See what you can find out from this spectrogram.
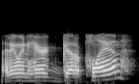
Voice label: request plan, vo fem; agents; Source Model Packs; Counter Strike Model Pack; CS2

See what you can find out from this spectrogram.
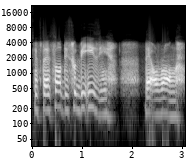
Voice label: round winning, fem; vo

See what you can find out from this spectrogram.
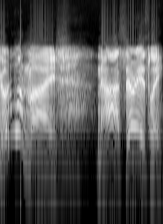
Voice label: sees enemy killed, professional epic; vo; Counter Strike Model Pack; CS:GO

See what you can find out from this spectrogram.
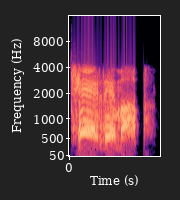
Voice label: attacking, jungle fem; vo; agents; Source Model Packs; Counter Strike Model Pack; CS2; jungle fem epic

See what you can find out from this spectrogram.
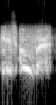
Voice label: radio bot end solid, balkan; vo

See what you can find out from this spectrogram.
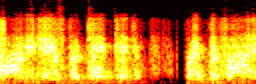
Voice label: announce attack cover, combine suppressor

